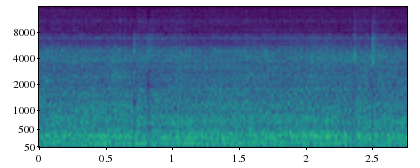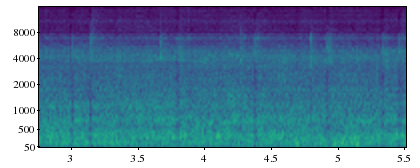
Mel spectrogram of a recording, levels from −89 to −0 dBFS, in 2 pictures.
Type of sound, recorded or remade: remade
